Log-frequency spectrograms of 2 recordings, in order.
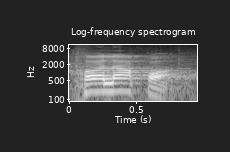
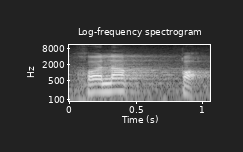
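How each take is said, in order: First: The final qaf bounces lightly and naturally. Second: The final qaf is held and forced hard. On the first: The speaker calls it right. "otomatis ya" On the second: The speaker calls it wrong. "Nah itu keliru"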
